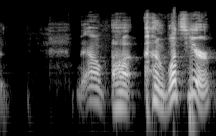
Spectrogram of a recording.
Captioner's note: cough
